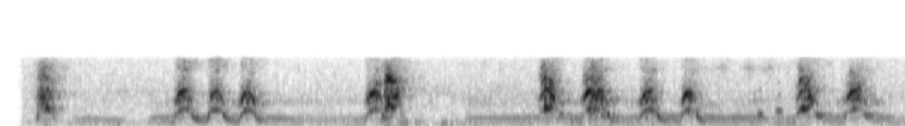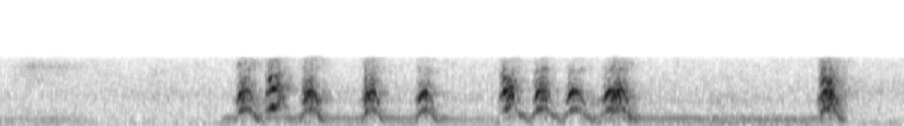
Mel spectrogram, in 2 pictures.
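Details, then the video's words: Two Border Collie sisters barking together in a playful, funny exchange: quick bursts of sharp, harmonic barks in rapid runs of three to five, broken by a short pause, with a low whining tone between bursts and a brief exclamation from a person. "Two Border Collies"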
